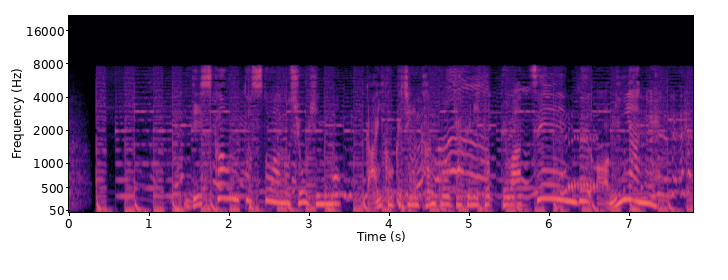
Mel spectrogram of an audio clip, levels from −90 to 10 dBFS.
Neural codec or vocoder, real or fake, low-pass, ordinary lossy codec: none; real; none; none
